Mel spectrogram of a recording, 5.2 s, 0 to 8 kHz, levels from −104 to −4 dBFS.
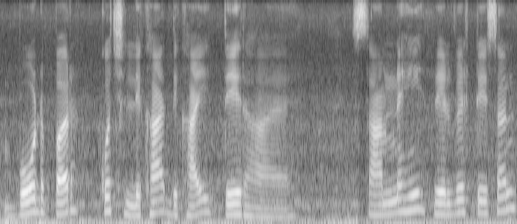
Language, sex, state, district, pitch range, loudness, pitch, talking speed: Hindi, male, Madhya Pradesh, Katni, 130-170 Hz, -17 LUFS, 150 Hz, 150 wpm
